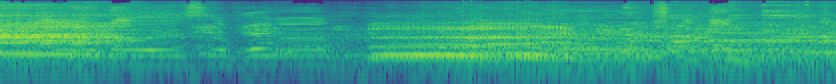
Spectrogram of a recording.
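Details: A Sahiwal bull calf bought by a Noakhali farmer gives a steady, low, harmonic moo lasting about half a second midway, over busy background chatter and crowd noise.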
